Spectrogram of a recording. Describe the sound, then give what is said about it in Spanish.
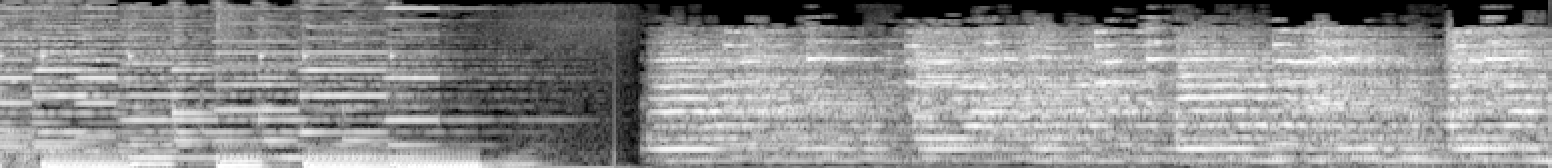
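Church bells ringing in Quito, Ecuador: a dense, loud peal of overlapping bell strokes over a deep low hum, a brief break midway, then the ringing resumes just as full. “Con esas campanadas regresamos”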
